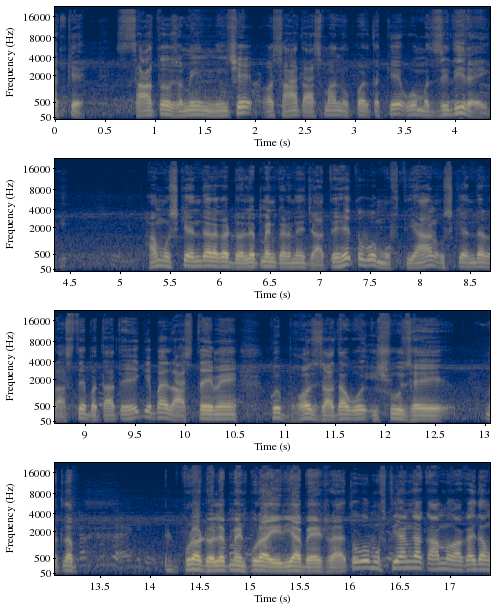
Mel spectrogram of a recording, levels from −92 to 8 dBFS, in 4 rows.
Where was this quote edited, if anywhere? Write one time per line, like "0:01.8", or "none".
none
